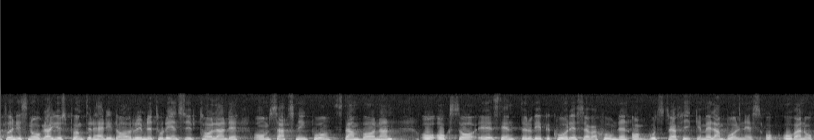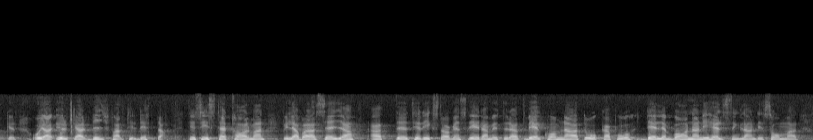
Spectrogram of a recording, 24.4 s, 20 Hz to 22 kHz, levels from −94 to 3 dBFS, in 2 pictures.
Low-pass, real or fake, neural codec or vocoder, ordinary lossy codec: 7.2 kHz; real; none; none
